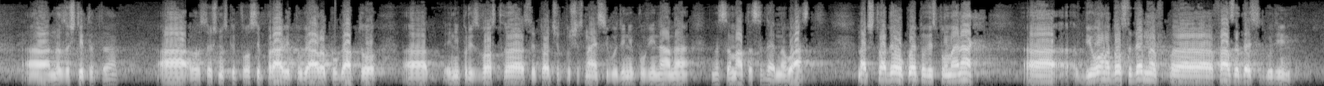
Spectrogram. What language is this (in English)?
Bulgarian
